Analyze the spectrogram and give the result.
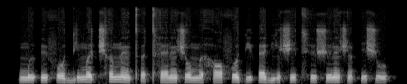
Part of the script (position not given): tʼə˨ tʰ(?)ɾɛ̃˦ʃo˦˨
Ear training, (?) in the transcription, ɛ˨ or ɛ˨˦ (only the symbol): ɛ˨˦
